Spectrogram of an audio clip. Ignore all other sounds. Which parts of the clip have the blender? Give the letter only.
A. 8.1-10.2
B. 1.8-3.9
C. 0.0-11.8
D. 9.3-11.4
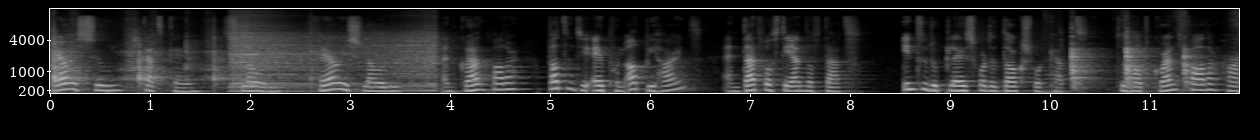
B.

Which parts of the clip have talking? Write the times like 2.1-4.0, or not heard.
0.0-11.8.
